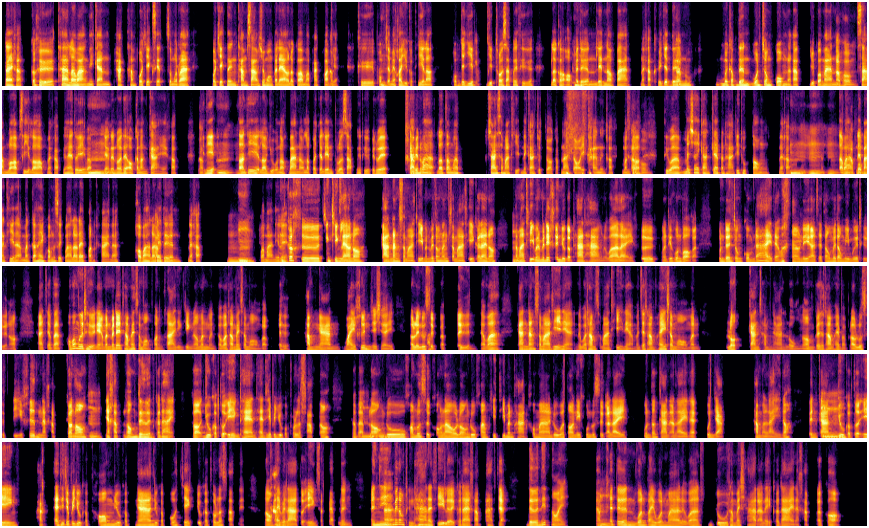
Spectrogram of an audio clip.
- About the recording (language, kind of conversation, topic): Thai, advice, อยากฝึกสมาธิทุกวันแต่ทำไม่ได้ต่อเนื่อง
- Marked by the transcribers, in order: "ออกกำลังกาย" said as "ออกกะลังกาย"; chuckle; laughing while speaking: "ว่า"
